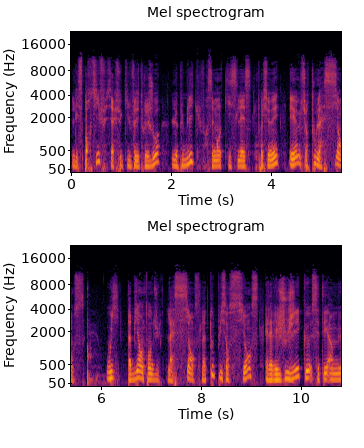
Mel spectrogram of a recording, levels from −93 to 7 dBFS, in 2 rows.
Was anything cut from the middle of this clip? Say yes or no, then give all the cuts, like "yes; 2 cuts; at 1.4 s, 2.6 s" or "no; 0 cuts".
yes; 3 cuts; at 3.7 s, 6.4 s, 9.2 s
